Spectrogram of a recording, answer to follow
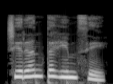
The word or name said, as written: ಚಿರಂತಹಿಂಸೆ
